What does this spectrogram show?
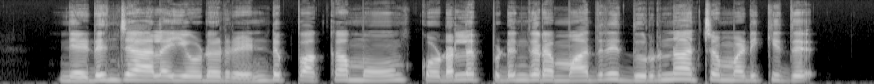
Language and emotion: Tamil, disgusted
